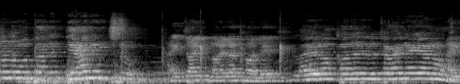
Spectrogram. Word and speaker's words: Loyola College: I told Laila College. నేను అన్నాను Laila కాలేజ్ అన్నాను. But the real name is Loyola College.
